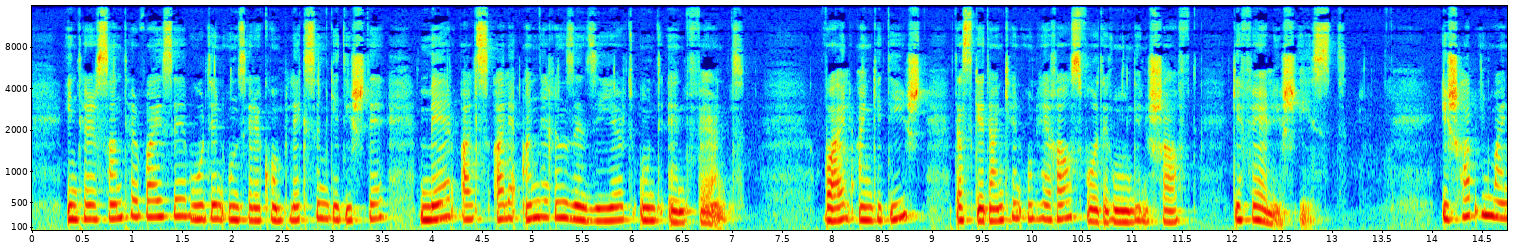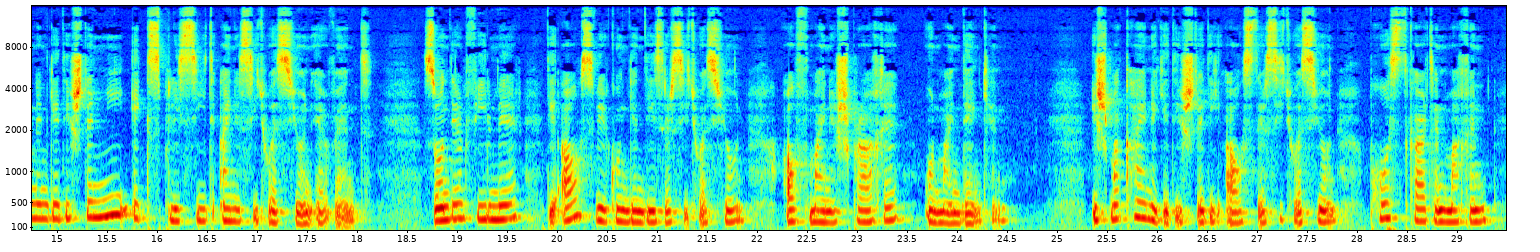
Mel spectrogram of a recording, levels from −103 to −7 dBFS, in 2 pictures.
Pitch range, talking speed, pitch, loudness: 195-240 Hz, 110 wpm, 215 Hz, -21 LUFS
